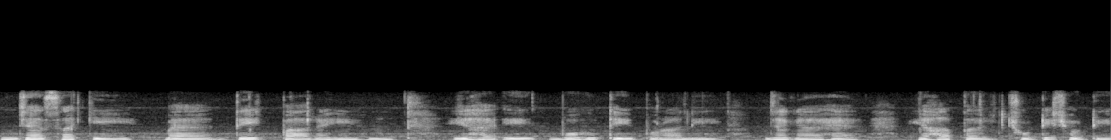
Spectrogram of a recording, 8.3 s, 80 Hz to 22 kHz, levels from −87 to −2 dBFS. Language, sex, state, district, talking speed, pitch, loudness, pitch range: Hindi, female, Goa, North and South Goa, 130 wpm, 190 Hz, -16 LUFS, 180-205 Hz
